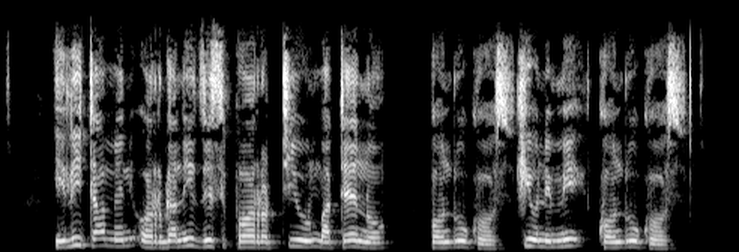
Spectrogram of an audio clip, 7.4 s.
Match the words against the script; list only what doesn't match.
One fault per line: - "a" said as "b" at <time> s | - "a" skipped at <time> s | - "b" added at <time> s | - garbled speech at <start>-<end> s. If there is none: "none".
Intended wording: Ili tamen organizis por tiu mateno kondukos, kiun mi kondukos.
none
